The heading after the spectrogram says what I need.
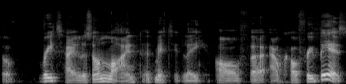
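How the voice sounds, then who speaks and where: A man speaks with a southeast English accent. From southeast England (Kent, Dartford). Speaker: beer reviewer / video blogger. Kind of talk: casual vlog monologue. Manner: conversational, many fillers.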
